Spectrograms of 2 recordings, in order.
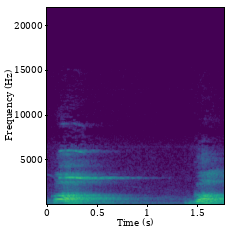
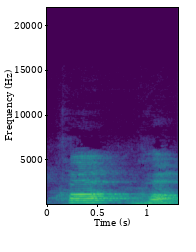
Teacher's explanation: ক, গ, এই ধ্বনি দুটো উচ্চারণের সময় আমাদের বাতাসে তেমন চাপ পড়ছে না, অর্থাৎ কণ্ঠনালী দিয়ে সহজে বাতাস বেরিয়ে আসছে।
